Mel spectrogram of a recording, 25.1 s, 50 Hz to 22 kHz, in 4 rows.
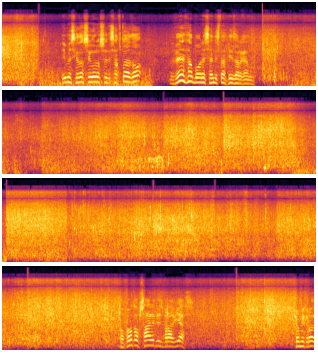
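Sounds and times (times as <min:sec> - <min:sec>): wind buffeting microphone: 0:00.0 - 0:03.4, 0:05.0 - 0:21.2
sea waves washing on shore: 0:00.0 - 0:25.0.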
